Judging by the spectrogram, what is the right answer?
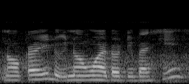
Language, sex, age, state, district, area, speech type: Assamese, female, 60+, Assam, Lakhimpur, rural, spontaneous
